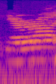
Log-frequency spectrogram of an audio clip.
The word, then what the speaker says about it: Kara: My name is Kara. Rhymes with just like yours, but with a K. Kara and Sarah.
